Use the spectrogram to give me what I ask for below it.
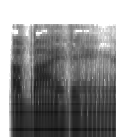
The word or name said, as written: abidingness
